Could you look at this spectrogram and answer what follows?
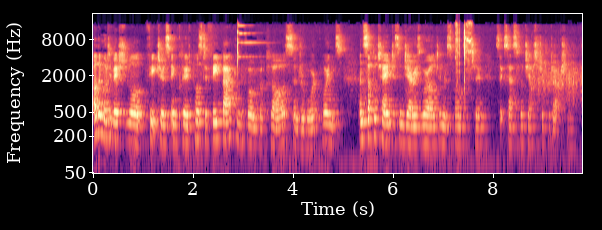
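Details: Adult speaker narrating; normal speech.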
